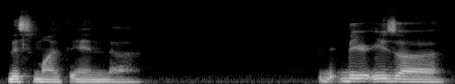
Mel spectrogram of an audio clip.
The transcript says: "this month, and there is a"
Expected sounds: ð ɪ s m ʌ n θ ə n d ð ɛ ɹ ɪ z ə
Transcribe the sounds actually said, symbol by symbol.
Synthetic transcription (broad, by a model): ð ɪ s m ʌ n θ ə n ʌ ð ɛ ɹ ɪ z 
